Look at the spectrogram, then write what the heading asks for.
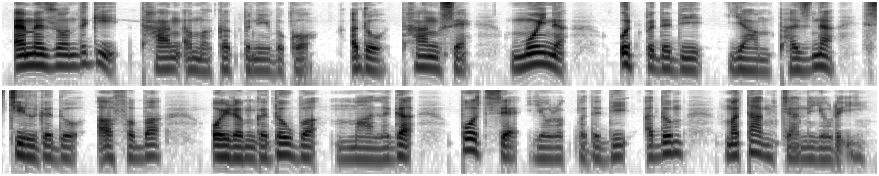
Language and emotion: Manipuri, neutral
